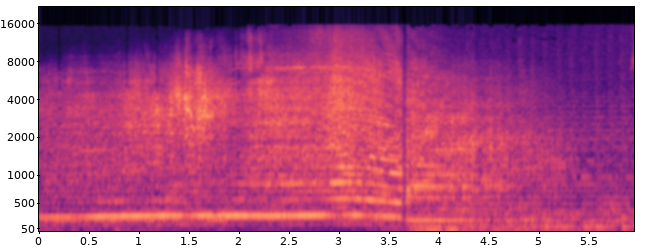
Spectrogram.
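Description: A Porsche 919 Hybrid Evo race car with a 1200-horsepower powertrain roars past at Spa-Francorchamps, a loud, close, sustained engine whine with rising pitch that drops as the car passes.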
